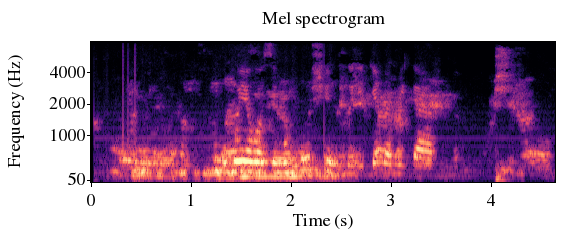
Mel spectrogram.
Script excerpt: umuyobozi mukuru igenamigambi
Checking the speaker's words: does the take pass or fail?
fail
